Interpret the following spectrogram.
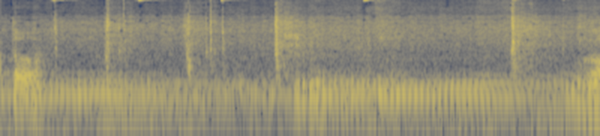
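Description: A motor vehicle's engine running steadily, a low hum whose pitch wavers slightly, with a few light clicks over it.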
